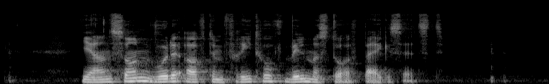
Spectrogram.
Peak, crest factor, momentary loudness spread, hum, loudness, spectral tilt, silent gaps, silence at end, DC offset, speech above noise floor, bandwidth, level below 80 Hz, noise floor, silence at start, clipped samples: -4 dBFS; 18 dB; 15 LU; none; -21 LUFS; -7 dB/octave; none; 1.1 s; under 0.1%; 41 dB; 11.5 kHz; -54 dBFS; -61 dBFS; 0.8 s; under 0.1%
